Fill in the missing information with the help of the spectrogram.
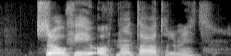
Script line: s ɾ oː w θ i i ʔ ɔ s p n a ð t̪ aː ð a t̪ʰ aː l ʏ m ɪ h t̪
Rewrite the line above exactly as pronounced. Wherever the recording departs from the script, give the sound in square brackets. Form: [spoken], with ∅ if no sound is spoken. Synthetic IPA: s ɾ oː w [f] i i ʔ ɔ [h] p n a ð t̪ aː [ɣ] a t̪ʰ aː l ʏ m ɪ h t̪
